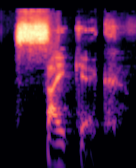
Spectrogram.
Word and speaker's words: psychic: Sticking with P's, if you have a P and S together, basically the P is silent.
